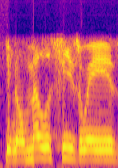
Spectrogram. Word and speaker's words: Melisizwe: Yeah, our name, Melisizwe is, at the start of it all, Melisizwe was kind of a hard name for a lot of people to pronounce.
